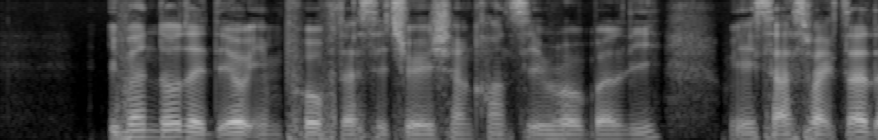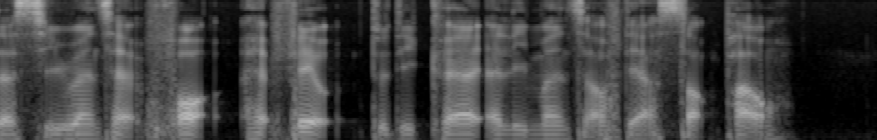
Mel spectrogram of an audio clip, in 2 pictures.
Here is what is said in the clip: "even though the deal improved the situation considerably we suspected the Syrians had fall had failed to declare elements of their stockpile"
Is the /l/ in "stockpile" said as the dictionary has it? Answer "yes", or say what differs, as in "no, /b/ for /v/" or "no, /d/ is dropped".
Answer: no, /w/ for /l/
